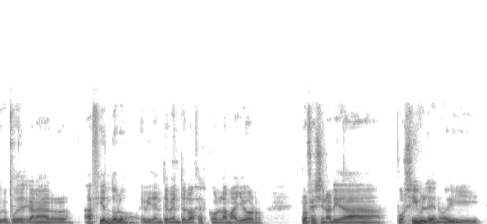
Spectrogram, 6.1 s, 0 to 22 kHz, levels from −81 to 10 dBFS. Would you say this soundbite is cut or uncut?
uncut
